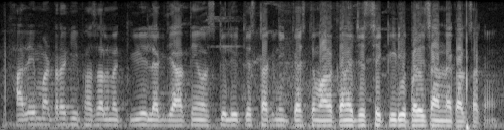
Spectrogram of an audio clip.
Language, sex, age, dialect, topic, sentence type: Hindi, male, 18-24, Awadhi Bundeli, agriculture, question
